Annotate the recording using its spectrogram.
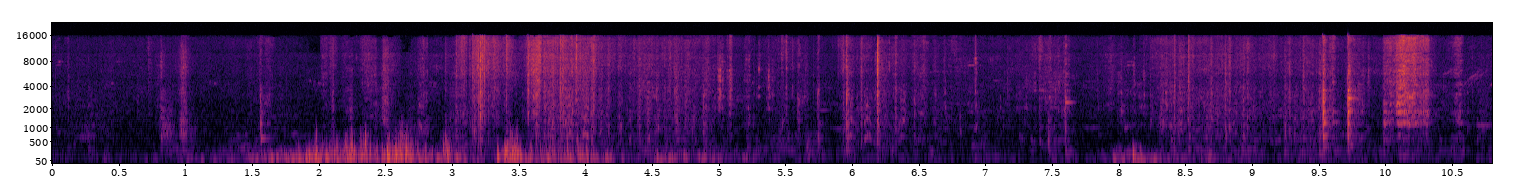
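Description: Domestic high-flyer pigeons in a loft, cooing and flapping their wings, with the loudest, low flurry from about two to four seconds in. A few sharp clicks near the end.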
